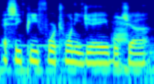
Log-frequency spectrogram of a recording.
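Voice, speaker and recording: A man's voice: on the high side, little pitch movement, normal speed. Lisping man, noisy recording. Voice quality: lisp. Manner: hesitant, rambling, unsure. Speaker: gaming video host. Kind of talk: casual game showcase commentary.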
